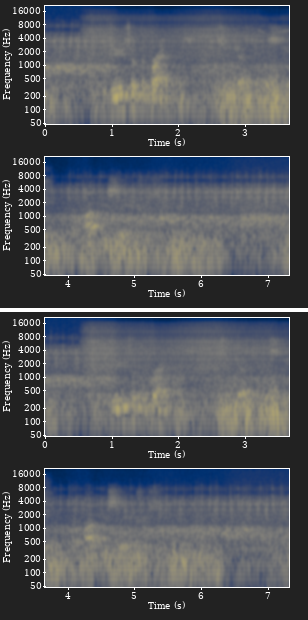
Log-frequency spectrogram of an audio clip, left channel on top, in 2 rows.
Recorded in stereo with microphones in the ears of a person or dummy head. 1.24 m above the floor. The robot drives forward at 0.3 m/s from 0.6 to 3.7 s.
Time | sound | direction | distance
0.9 | a man speaking | 75° left (ahead or behind) | 0.6 m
